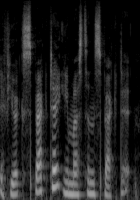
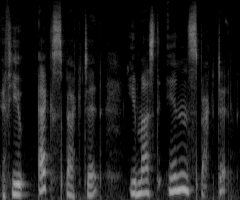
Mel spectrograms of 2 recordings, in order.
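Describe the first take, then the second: First: It is said at normal speed. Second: It is said slowly.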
